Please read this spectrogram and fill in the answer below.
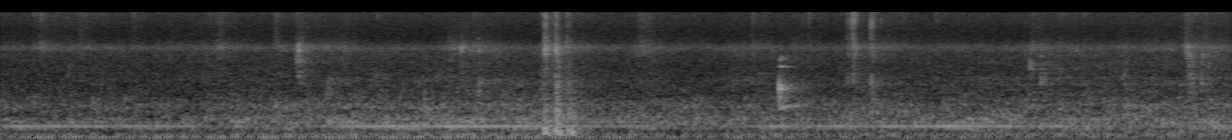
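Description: A single sharp metallic clink about three seconds in, from chrome dumbbells handled and set down on a patio table, with a smaller tap a second later over a faint steady hum.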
